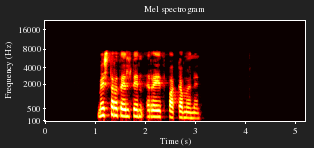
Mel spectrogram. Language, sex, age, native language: Icelandic, female, 40-49, Icelandic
